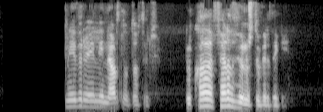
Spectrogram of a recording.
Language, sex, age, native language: Icelandic, male, 30-39, Icelandic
